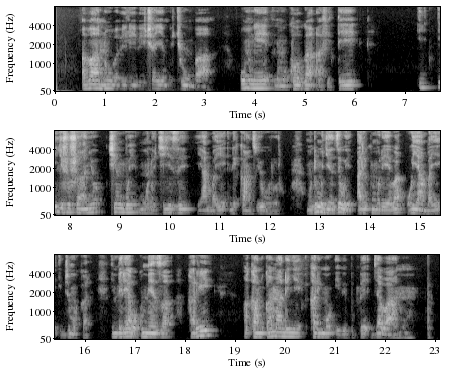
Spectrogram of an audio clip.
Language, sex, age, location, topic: Kinyarwanda, male, 18-24, Huye, health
